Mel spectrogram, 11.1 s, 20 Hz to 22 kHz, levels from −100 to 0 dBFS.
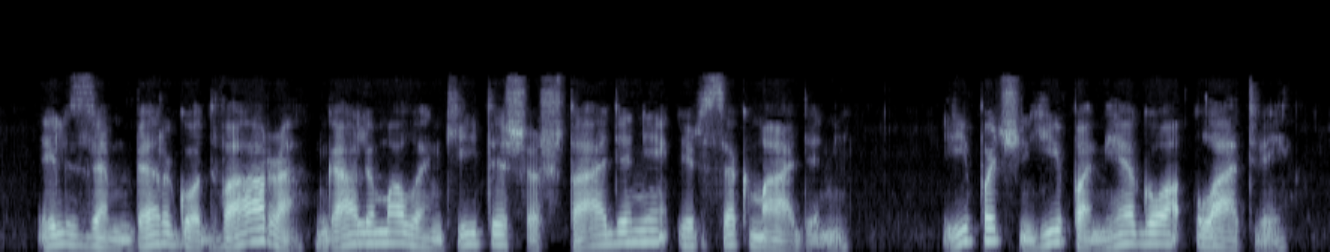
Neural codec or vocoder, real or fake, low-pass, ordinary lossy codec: codec, 16 kHz, 4.8 kbps, FACodec; fake; 7.2 kHz; MP3, 48 kbps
